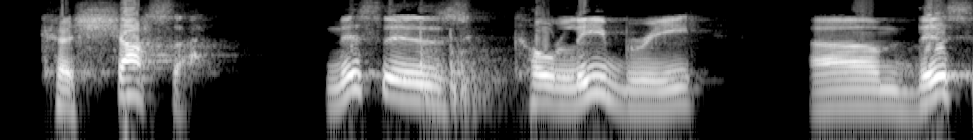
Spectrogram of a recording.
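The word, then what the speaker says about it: cachaça: This is Novo Fogo Kashasa. I think that's right. Kashasa. It looks like Kachaka. C A C H A C A. Brazilian, but it's pronounced Kashasa.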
